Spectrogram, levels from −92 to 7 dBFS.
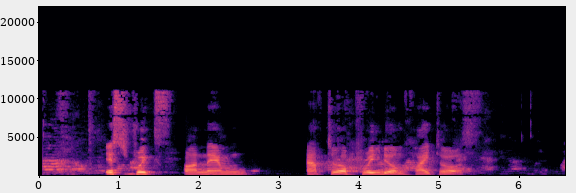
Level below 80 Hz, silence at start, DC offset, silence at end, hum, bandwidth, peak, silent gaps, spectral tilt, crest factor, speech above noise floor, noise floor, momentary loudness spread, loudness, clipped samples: -74 dBFS; 0.05 s; under 0.1%; 0 s; none; 11.5 kHz; -4 dBFS; none; -4.5 dB/octave; 20 dB; 61 dB; -83 dBFS; 17 LU; -23 LUFS; under 0.1%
